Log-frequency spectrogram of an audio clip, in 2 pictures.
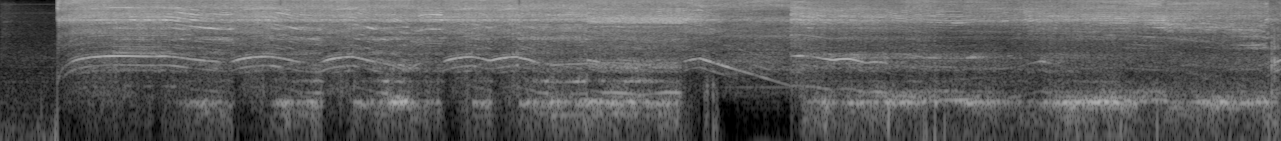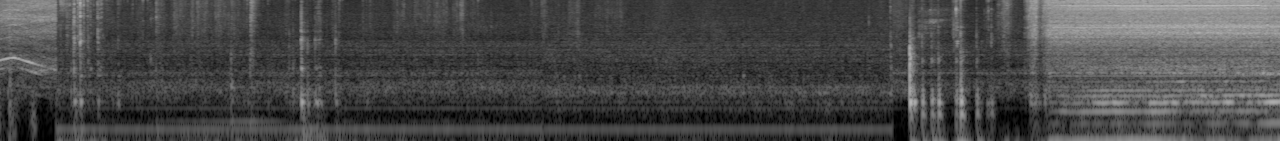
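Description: A power tool whines and grinds through a metal moped swingarm, cutting and drilling, rising and falling in pitch with short pauses, then a steady lower machine drone follows.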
